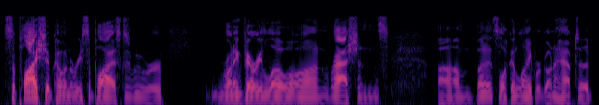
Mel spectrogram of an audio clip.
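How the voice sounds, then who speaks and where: A man casually narrating a tabletop roleplaying game as game master, speaking haltingly as he searches for words. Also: on the low side, fairly bright tone, clean tone, dry recording, highs cut off.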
